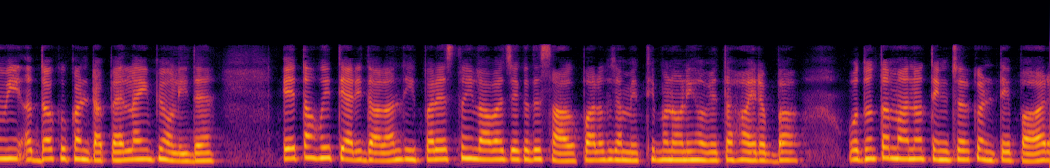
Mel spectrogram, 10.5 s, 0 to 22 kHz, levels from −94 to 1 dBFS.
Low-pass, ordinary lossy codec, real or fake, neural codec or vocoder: 7.2 kHz; MP3, 64 kbps; fake; codec, 24 kHz, 1.2 kbps, DualCodec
